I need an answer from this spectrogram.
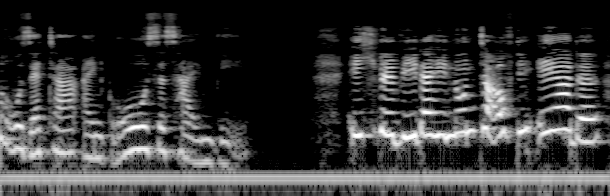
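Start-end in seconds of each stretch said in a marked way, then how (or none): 3.5-6.0 sobbing. Acted. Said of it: "schluchzte sie".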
